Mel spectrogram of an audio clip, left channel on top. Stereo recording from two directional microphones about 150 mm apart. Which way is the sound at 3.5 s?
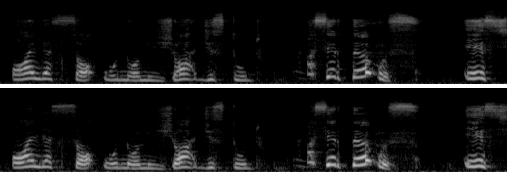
50° left (ahead or behind).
